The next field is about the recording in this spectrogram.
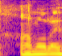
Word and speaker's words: Honnold: Honnold, I think is Honnold, how you say it.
